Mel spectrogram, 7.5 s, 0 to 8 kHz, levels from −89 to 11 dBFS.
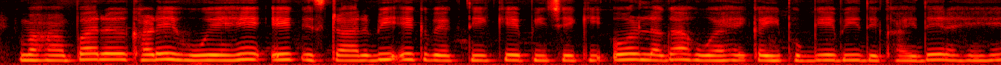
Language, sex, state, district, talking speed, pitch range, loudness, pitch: Hindi, female, Chhattisgarh, Balrampur, 190 wpm, 230-255 Hz, -35 LUFS, 240 Hz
